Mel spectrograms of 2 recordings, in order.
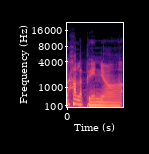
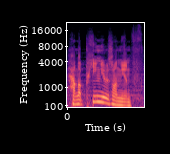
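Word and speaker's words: jalapeño: Jalapenos on the unfortunate end. Also, it's spelled with a J, nature. The J is an H because that's Spanish.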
